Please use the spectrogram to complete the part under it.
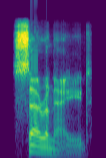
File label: "serenade", British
